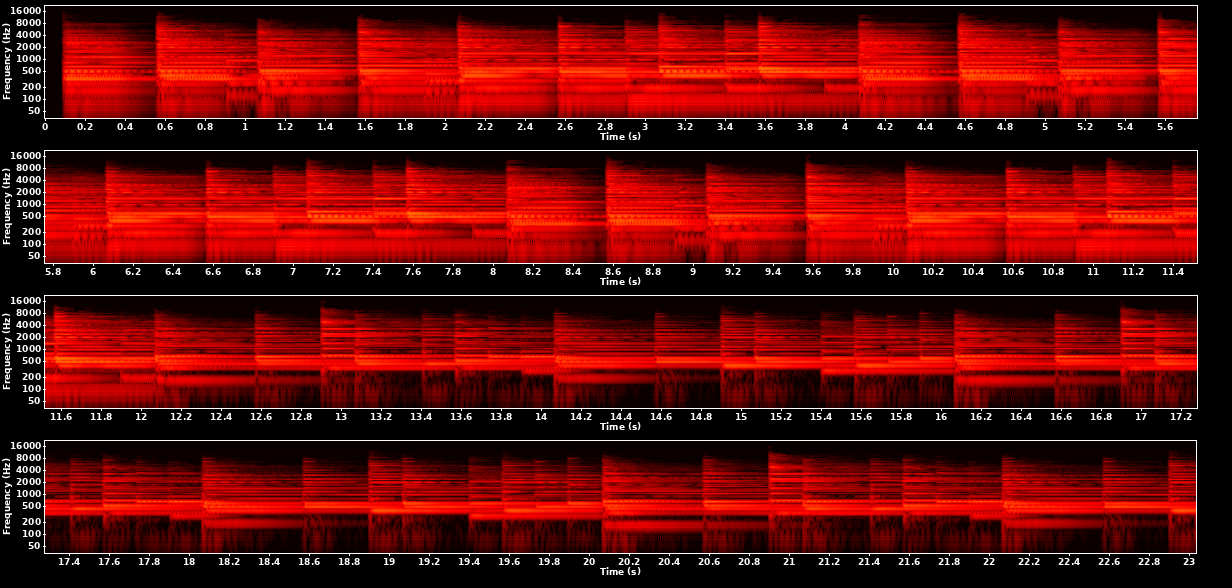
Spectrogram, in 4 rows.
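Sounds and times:
pop piano: 0.1s - 23.0s.

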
